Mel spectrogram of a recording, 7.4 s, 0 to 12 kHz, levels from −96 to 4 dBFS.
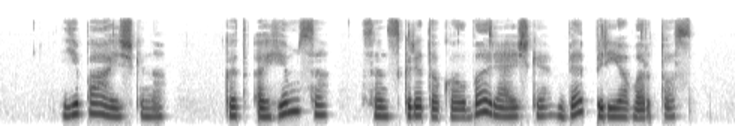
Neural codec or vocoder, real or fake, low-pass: none; real; 7.2 kHz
